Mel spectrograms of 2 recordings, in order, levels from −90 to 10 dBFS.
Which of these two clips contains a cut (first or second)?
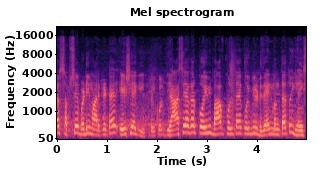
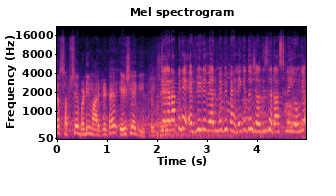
second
